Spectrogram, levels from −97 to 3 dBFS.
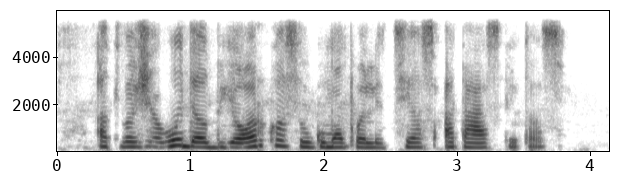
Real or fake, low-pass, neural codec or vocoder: fake; 5.4 kHz; codec, 44.1 kHz, 7.8 kbps, Pupu-Codec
